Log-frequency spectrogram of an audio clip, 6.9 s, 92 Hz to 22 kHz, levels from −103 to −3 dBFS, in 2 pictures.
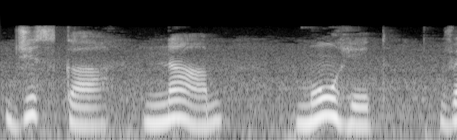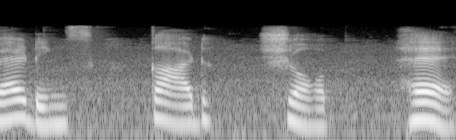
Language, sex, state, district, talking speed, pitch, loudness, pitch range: Hindi, female, Madhya Pradesh, Katni, 60 wpm, 175 Hz, -17 LUFS, 150-200 Hz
